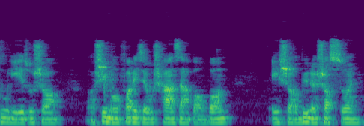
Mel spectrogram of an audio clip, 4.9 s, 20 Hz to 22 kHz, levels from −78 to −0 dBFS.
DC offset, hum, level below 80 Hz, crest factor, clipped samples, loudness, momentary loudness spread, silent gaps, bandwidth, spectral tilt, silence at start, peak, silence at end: under 0.1%; none; -46 dBFS; 20 dB; under 0.1%; -19 LUFS; 9 LU; none; 7.4 kHz; -4.5 dB/octave; 0 s; 0 dBFS; 0 s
